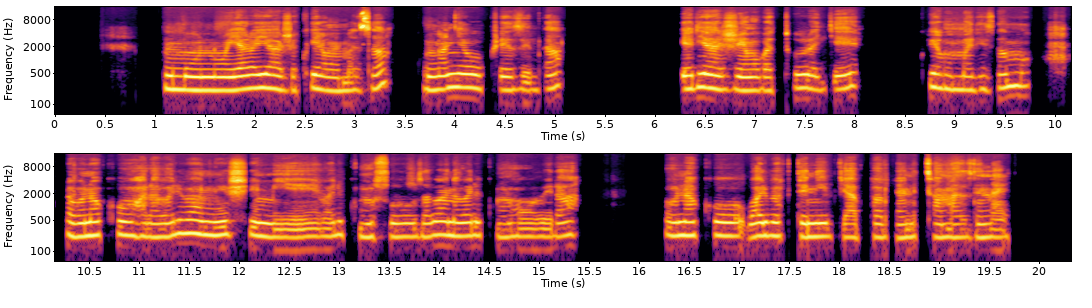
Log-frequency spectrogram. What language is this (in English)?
Kinyarwanda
